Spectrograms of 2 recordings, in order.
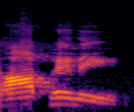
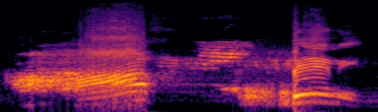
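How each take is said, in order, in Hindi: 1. 'f' ध्वनि silent है। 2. 'f' ध्वनि बोली जाती है। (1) "इसको बोलते" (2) "हाफ पेनी नहीं है"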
